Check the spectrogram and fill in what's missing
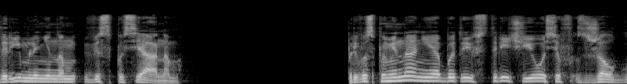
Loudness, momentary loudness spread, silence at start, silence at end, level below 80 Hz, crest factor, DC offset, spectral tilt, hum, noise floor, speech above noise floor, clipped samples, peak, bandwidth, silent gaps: -18 LUFS; 7 LU; 0 s; 0 s; -50 dBFS; 16 dB; under 0.1%; -4.5 dB/octave; none; under -90 dBFS; over 72 dB; under 0.1%; -2 dBFS; 11 kHz; 2.22-3.47 s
